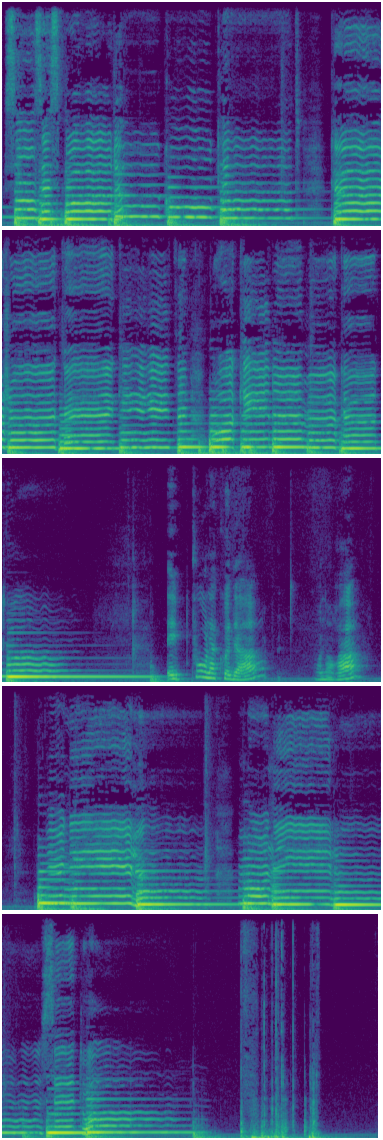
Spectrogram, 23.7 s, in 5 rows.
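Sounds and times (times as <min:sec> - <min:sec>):
soprano singing: 0:00.0 - 0:10.7, 0:14.6 - 0:21.6.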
